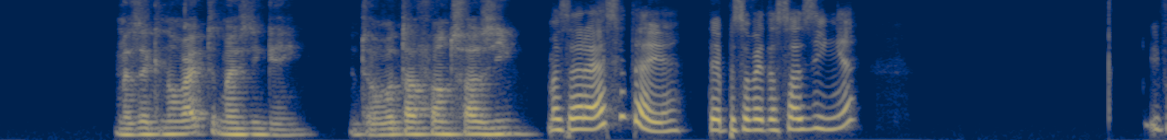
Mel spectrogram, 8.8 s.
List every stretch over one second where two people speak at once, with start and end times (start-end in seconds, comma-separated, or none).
none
